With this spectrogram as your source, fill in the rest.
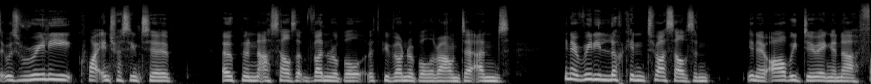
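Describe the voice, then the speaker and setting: Speaking at a very fast pace in a Geordie accent, a woman with a fairly low pitch keeps her intonation fairly even on a very clean recording with a silent background. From northeast England (Newcastle). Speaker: media client partner. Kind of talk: casual interview.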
